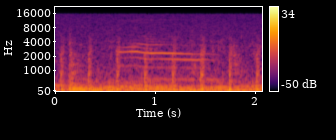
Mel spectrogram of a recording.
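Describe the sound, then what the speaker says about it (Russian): A kitten in the video game Shenmue meows over and over in short, evenly spaced cries, heard clearly over a steady hum and soft game tones. "О, уже поела, опять мяукает."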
